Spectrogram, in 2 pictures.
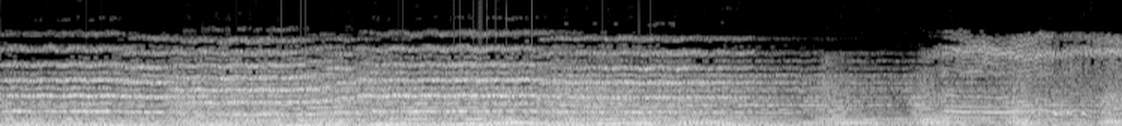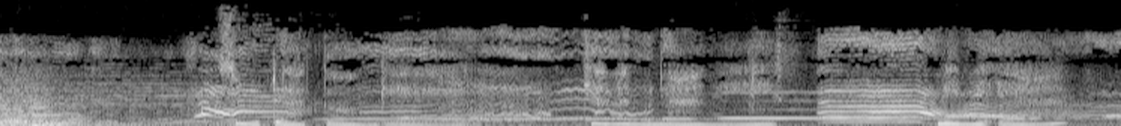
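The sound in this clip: A small boy cries harder and harder in a radio drama, a loud, continuous wailing with rising and falling sobbing pitch that builds and grows more strained toward the end.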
